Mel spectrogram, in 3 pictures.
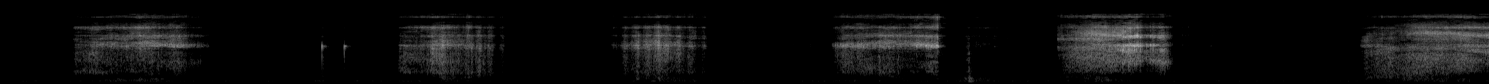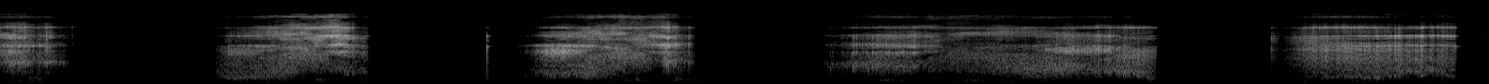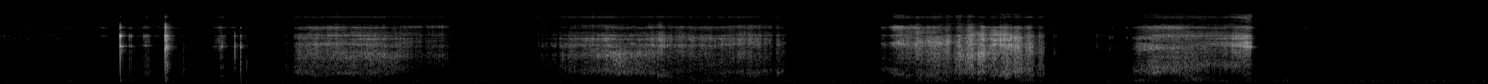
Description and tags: Scraping tiles
Various sounds of two ceramic tiles being dragged on top of each other.
ceramic, scraping, tile, tiles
